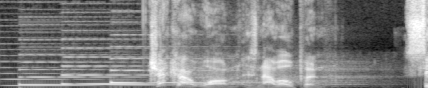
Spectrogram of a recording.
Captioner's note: chime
